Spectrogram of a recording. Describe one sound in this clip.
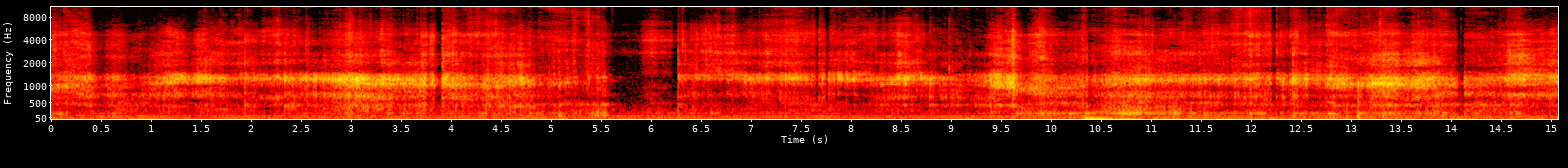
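Fingers tap and scratch on a hard container close to a microphone.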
